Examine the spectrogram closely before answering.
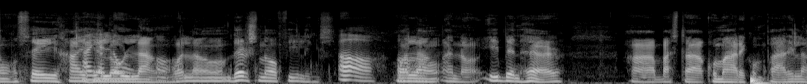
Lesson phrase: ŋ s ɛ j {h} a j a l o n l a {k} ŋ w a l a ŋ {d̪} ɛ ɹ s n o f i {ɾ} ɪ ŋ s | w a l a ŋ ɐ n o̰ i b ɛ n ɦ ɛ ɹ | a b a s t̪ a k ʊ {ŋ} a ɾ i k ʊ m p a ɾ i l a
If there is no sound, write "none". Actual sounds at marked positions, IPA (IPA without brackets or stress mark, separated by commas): h, none, d̪, l, m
